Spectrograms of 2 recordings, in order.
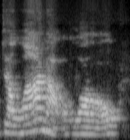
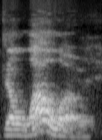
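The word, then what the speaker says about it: DeLallo: marinara, but I discovered something by Delano, how do you pronounce that? Delalo.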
